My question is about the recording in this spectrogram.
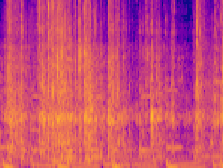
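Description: Felt-tip markers clattering and rattling against each other and a plastic basket as a hand rummages through them, over background music.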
